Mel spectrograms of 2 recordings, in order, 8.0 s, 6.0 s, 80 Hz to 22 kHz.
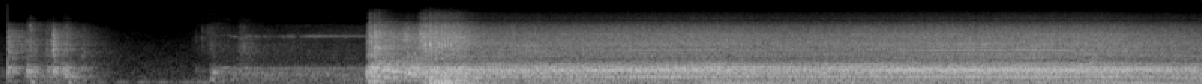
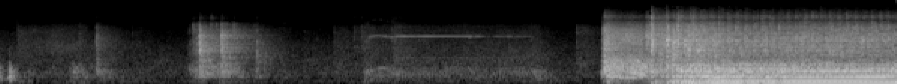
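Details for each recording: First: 1989 Ford Mustang Foxbody four-cylinder after the injector rebuild and a new cheap exhaust with a home-welded muffler: it catches on the starter and settles to a steady, even idle with a deep, smooth note and no leaks; idle was still extremely high before the IAC reset. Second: 1989 Ford Mustang Foxbody four-cylinder just after its fuel injectors were cleaned and rebuilt: it fires after some handling noise and holds a fast, loud, raw idle through the terrible original exhaust; idle is high.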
